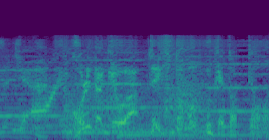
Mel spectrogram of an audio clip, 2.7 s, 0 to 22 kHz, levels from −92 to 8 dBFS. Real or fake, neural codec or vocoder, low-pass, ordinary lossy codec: real; none; 7.2 kHz; Opus, 16 kbps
